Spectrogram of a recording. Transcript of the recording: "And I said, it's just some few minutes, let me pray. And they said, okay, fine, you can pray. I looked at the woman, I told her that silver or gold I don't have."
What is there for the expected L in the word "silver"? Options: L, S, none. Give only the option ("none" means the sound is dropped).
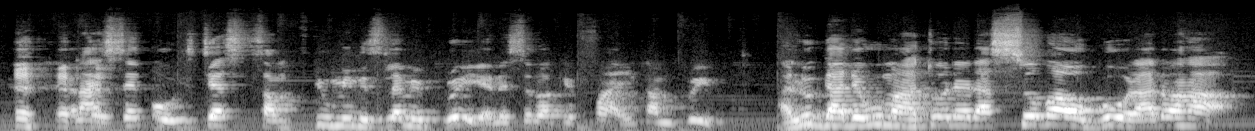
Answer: none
